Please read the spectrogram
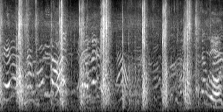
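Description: Bamboo poles of a bamboo-pole dance being clapped together and knocked on the base poles, a steady rhythm of sharp wooden clacks a little over two a second, with people talking over it.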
